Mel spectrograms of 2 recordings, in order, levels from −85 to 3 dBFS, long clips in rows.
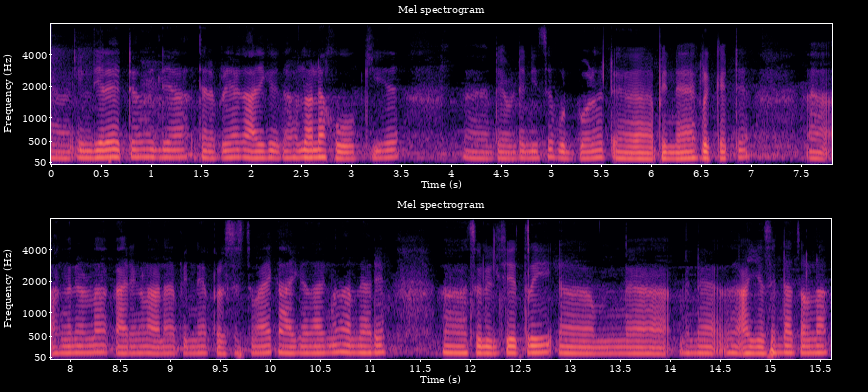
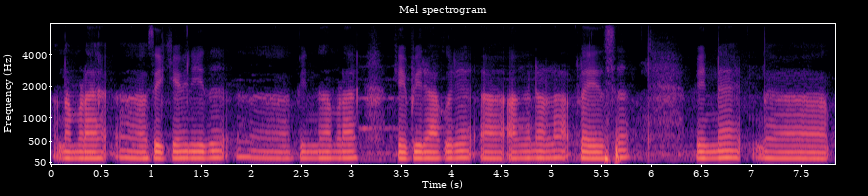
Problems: background sounds at intervals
